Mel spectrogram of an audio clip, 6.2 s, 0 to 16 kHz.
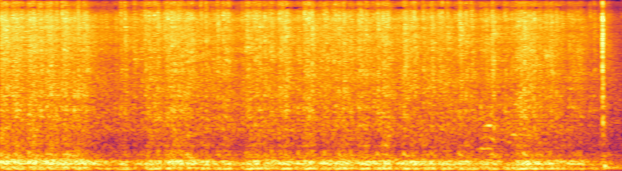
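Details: First fire-up of freshly installed 335hp supercharged Ardun flathead in 1932 Ford Roadster, started on magneto after cranking to oil pressure: deep steady rumble at fast idle, even firing, fading out; runs fine, though an AN oil fitting at the gauge line leaks.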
